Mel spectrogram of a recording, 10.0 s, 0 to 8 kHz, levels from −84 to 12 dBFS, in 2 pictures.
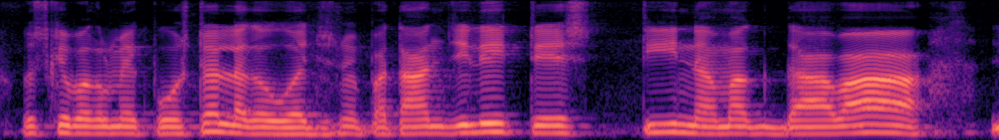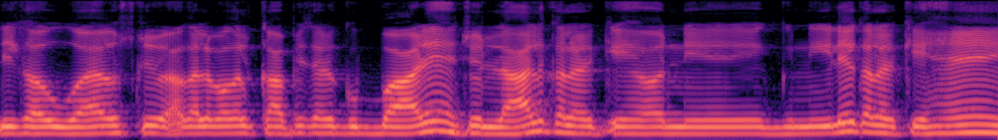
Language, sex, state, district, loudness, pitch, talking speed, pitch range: Hindi, male, Bihar, Araria, -15 LUFS, 150 Hz, 205 wpm, 145-160 Hz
